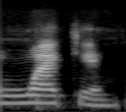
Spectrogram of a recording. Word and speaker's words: Nweke: You you, you swallow the N, so it's Ifunanya Nweke.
